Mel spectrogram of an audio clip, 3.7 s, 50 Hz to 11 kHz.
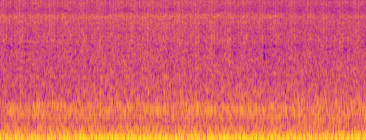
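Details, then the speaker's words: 03-07 5.9 Cummins common-rail diesel after injector reinstall: clattery idle with slightly uneven, lumpy beat, mild miss or rough idle; cause unconfirmed. "it sounds like it's got a little bit of a Miss in it maybe not necessarily A Miss but a a little bit of a rough idle"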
